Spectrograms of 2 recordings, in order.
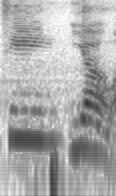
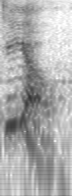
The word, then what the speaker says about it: Tio: Coma says my cat's name is Tio. Is Tio? So You say, yeah, okay. You say it like T-Yo. Okay, Tio.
